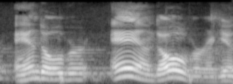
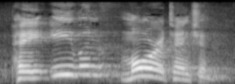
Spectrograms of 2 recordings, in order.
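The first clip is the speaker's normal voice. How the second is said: slow, with "even more" pitched up; stress on even more; 4 semitones higher than usual. Shown as a demonstration. Preacher quoting the Holman Bible, slow emphasis on "even more". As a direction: punch and stretch "even more". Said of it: "adverb adds the emphasis".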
